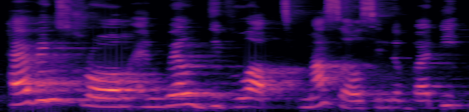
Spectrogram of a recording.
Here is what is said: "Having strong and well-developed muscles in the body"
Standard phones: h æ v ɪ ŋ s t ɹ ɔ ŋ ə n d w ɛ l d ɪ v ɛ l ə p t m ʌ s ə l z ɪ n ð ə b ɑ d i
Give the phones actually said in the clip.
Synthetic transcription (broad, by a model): h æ v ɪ ŋ s t ɹ ɔ ŋ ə n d w ɛ l d ɪ v ɛ l ə p t m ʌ s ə l s ɪ n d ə b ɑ d i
